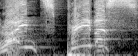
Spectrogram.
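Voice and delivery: very high, loud, rough, furious angry bark. Saying a name that sounds german to her: angry "reince priebus". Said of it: "You just can't help but say it in an angry voice".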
